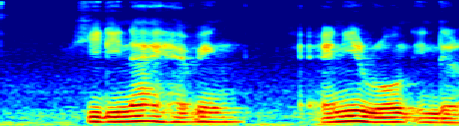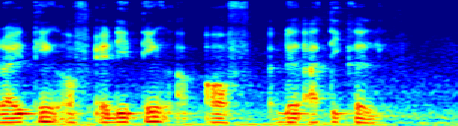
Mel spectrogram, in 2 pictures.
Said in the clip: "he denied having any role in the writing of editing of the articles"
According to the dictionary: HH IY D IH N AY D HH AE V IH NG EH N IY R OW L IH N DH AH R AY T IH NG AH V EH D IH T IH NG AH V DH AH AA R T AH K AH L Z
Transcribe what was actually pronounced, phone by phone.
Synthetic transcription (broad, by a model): HH IY D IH N AY HH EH V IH NG EH N IY R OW N IH N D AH R AY T IH NG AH F EH D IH T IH NG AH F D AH AA T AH K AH L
